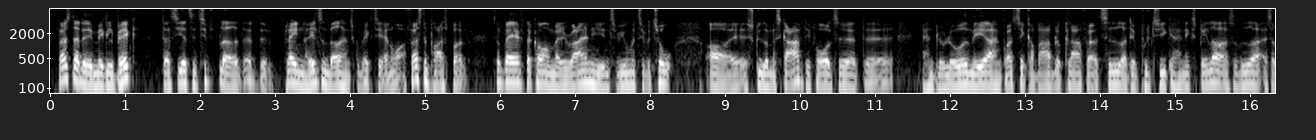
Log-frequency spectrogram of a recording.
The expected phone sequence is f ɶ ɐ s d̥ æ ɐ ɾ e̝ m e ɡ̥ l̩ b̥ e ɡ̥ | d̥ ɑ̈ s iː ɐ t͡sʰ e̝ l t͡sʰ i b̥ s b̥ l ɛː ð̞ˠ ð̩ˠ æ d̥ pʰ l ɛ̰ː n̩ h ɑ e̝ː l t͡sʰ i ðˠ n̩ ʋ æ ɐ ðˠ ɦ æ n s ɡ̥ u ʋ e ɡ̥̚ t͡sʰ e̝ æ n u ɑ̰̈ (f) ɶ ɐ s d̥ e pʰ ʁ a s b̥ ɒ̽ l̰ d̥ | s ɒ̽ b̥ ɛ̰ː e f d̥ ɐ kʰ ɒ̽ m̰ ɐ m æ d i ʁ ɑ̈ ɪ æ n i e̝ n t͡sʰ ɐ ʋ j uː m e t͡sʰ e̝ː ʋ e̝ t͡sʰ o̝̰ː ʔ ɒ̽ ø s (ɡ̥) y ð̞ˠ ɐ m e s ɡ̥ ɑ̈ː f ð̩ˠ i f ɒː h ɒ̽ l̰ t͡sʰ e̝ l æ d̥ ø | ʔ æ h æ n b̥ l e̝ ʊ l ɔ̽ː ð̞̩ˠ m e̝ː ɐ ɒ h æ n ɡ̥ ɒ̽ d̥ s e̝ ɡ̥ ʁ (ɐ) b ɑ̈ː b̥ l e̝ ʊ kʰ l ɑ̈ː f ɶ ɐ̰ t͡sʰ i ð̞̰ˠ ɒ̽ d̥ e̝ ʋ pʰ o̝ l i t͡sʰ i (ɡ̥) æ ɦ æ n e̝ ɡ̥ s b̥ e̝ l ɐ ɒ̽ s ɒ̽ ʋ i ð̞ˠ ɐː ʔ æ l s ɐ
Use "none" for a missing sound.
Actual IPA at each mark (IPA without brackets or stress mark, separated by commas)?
f, ɡ̥, ɐ, ɡ̥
